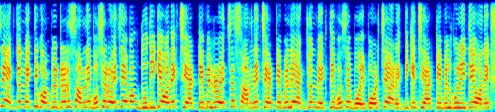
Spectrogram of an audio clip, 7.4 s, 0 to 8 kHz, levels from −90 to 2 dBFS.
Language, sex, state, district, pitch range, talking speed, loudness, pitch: Bengali, female, West Bengal, Dakshin Dinajpur, 340-380 Hz, 220 wpm, -10 LUFS, 360 Hz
